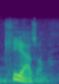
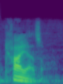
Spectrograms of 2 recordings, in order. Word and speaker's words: chiasm: Uh, in Greek and in the time of the New Testament, it was common to use a literary device called uh, a chiasm, sometimes pronounced a chiasm. That's C H I A S M.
